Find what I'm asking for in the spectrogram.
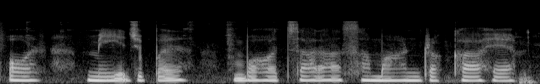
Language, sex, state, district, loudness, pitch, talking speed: Hindi, female, Uttar Pradesh, Lucknow, -17 LUFS, 180 Hz, 90 wpm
